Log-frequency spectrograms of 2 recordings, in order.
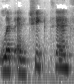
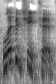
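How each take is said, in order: First: It sounds hesitant and unsure. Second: It sounds loud and confident.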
